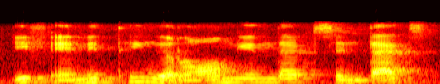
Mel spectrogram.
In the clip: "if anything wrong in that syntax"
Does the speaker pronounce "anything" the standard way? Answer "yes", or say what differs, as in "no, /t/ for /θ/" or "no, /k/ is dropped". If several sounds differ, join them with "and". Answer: no, /t/ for /θ/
